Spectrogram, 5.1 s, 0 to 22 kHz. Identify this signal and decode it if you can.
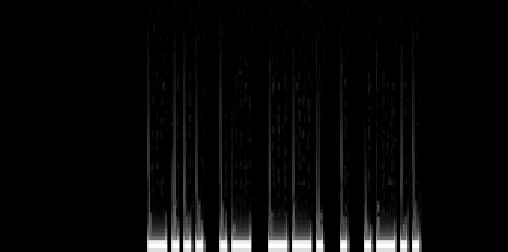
Morse code, heard as a keyed tone, about 20 wpm, 700 Hz. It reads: BAGEL
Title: Easy Words with Hints - 20wpm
